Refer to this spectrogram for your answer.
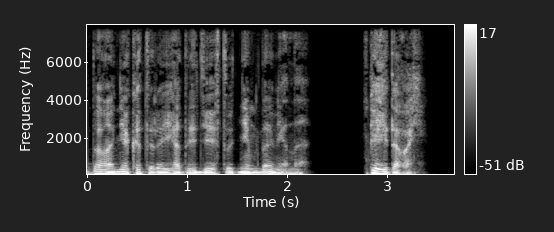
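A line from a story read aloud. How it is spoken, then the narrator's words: Menacing. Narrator (Russian): Грозно сказала Моргана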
